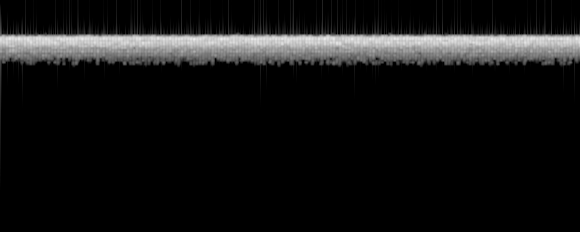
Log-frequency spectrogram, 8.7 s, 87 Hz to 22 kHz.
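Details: Continuous song of a Korean bush cricket from a 2020 National Institute of Biological Resources recording in Korea: a high, dry, rapidly throbbing buzz that holds constant pitch and volume throughout.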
